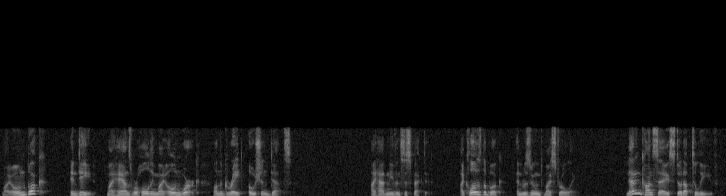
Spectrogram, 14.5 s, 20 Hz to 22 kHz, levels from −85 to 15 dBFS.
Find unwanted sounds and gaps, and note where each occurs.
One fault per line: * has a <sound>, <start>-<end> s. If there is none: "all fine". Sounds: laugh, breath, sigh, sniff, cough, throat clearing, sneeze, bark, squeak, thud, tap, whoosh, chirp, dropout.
all fine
